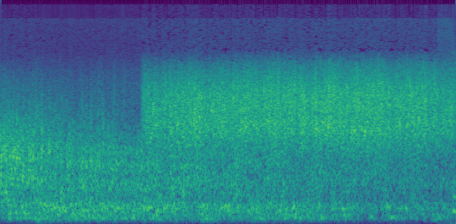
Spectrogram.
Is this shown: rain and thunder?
yes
